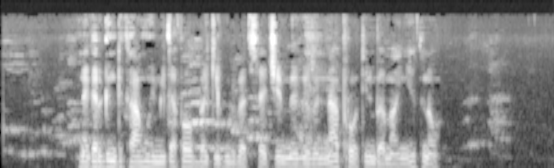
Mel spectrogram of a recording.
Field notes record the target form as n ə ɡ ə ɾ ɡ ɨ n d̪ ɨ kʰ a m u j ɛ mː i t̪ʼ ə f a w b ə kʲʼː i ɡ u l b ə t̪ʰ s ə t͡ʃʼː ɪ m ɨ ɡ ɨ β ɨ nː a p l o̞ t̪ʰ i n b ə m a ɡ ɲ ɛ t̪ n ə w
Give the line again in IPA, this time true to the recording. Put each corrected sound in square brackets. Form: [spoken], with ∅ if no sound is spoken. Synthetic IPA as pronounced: n ə ɡ ə ɾ ɡ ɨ n d̪ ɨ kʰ a m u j ɛ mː i t̪ʼ ə f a w b ə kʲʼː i ɡ u l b ə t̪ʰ s ə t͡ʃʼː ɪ m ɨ ɡ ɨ β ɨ nː a p [ɾ] o̞ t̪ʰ i n b ə m a ɡ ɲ ɛ t̪ n ə w

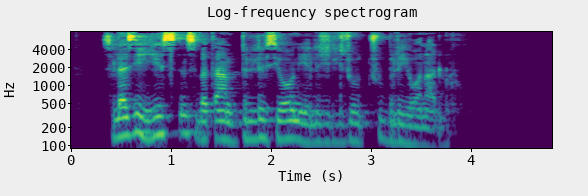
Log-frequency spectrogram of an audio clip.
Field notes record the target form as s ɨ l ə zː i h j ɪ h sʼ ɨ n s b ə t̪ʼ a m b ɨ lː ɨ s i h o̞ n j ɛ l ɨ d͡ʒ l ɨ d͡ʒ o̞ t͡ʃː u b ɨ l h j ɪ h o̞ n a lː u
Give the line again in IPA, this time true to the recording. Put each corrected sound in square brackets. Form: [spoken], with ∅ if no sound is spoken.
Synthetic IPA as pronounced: s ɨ l ə zː i h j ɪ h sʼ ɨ n s b ə t̪ʼ a m b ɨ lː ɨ s i h o̞ n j ɛ l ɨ d͡ʒ l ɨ d͡ʒ o̞ t͡ʃː u b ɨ l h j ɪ h o̞ n a lː u

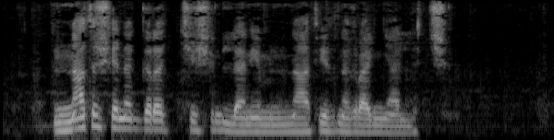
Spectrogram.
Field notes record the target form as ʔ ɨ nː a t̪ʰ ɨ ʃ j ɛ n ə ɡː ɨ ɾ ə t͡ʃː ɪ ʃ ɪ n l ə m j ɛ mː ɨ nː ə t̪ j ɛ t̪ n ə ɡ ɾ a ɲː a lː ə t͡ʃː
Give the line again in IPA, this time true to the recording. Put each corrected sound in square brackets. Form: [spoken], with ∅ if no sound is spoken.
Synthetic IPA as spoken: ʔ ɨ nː a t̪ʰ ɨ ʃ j ɛ n ə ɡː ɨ ɾ ə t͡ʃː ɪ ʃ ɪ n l ə [n] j ɛ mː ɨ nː [a] t̪ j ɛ t̪ n ə ɡ ɾ a ɲː a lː ə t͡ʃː

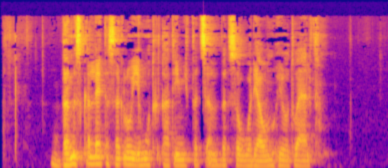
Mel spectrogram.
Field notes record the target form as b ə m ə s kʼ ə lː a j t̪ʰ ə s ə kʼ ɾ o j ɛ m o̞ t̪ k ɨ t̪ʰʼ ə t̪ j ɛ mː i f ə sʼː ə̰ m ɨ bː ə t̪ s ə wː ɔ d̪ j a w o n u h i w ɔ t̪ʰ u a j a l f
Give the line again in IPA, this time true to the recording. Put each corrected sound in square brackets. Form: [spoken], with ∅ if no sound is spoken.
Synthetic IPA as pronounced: b ə m ə s kʼ ə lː a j t̪ʰ ə s ə kʼ [l] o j ɛ m o̞ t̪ [kʼ] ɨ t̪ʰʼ [a] t̪ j ɛ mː i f ə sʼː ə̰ m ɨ bː ə t̪ s ə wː ɔ d̪ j a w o n u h i w ɔ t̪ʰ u a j a l f

